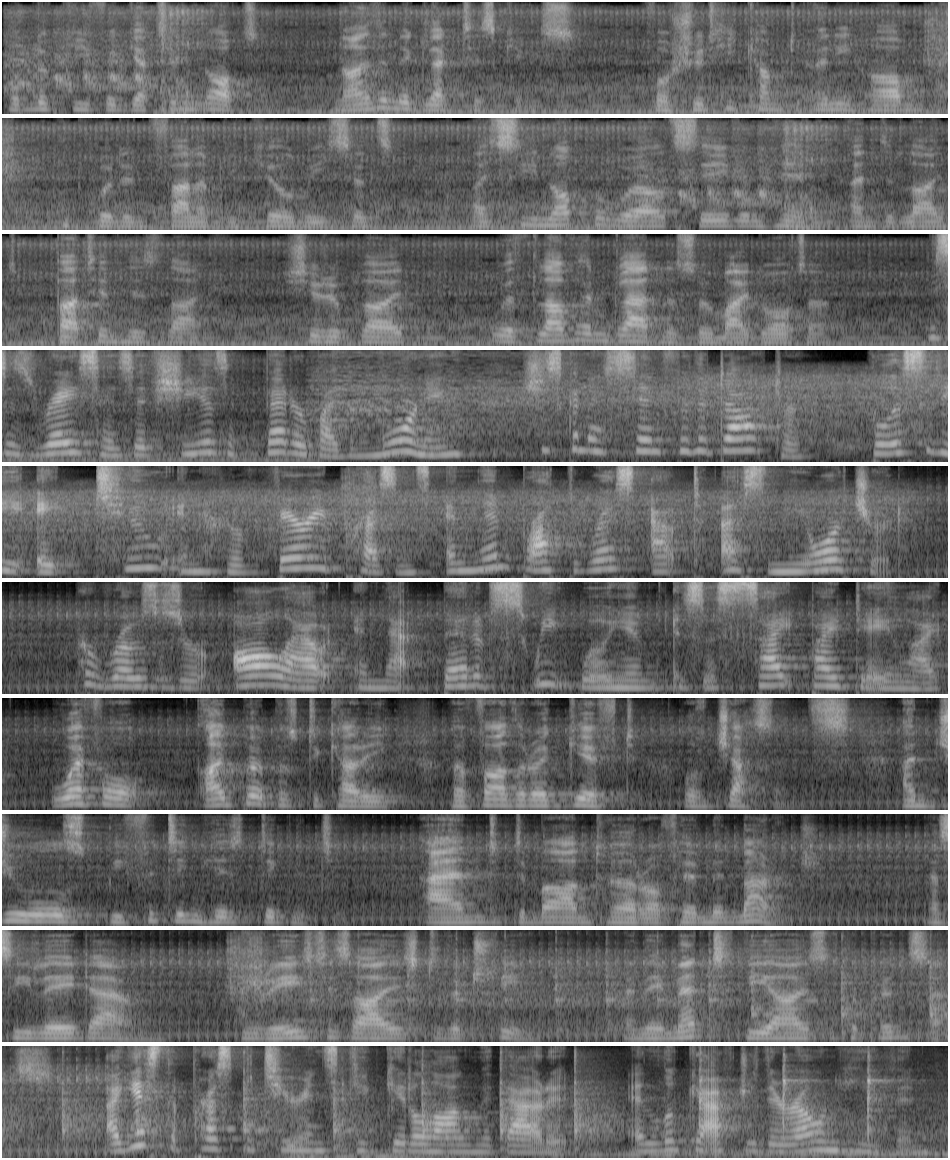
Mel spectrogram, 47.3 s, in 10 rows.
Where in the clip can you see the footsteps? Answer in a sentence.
You can't hear the footsteps here.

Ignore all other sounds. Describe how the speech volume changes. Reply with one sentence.
The volume of the speech stays about the same.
